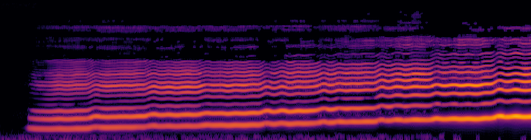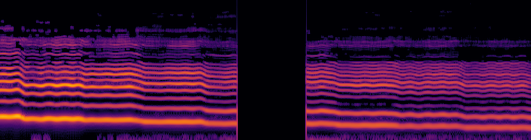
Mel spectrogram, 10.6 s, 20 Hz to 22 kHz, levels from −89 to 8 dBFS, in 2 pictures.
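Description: A music clip interrupted by a rebuffering stall: at 7.68 s the sound drops to silence for 0.69 s, then resumes at 8.37 s exactly where it stopped. Unlike a dropout, nothing is skipped. The player simply ran out of downloaded audio and waited.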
